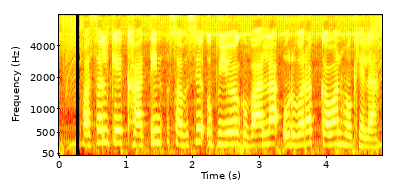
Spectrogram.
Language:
Bhojpuri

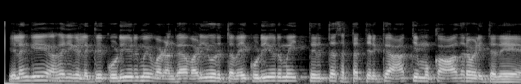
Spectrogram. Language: Tamil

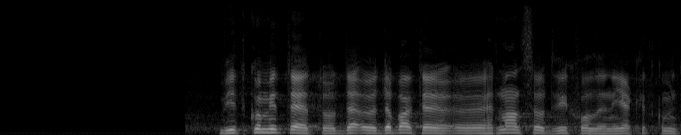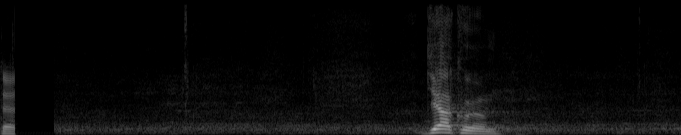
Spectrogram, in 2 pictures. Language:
Ukrainian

